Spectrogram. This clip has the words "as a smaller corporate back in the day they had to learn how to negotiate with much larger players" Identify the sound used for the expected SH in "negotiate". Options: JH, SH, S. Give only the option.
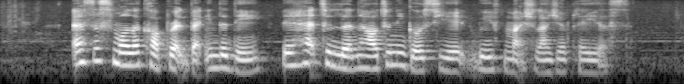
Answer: S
